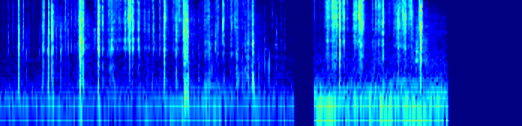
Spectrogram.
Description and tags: SFX wood crack small
SFX, wood, crack, destroy, burst
break, burst, crack, destroy, SFX, wood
